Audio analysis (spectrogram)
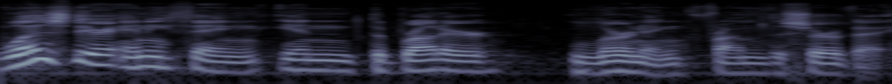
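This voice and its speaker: A man speaks very slowly, his medium pitch showing ordinary variation. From London (Finchley). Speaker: audience member, business employee. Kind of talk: audience question. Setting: event with live audience.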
